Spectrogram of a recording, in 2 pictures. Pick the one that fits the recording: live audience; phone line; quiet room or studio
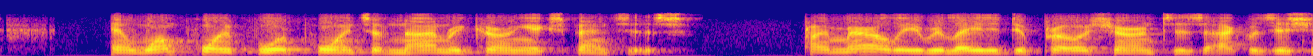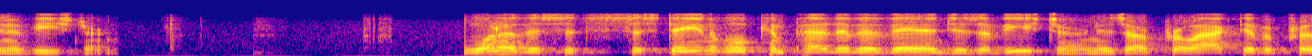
phone line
